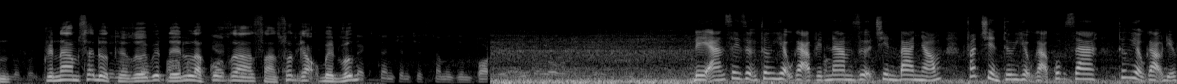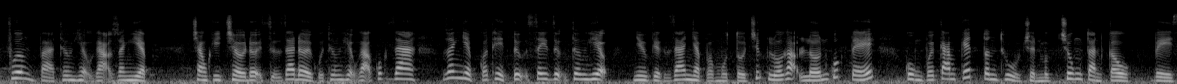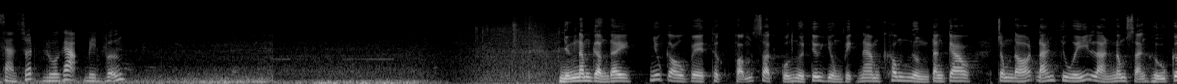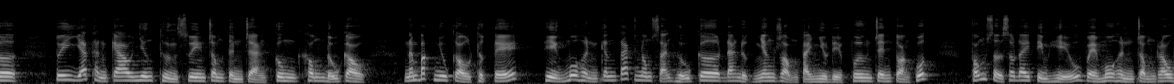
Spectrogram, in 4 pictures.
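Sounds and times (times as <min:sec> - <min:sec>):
low engine rumble: 0:04.9 - 0:28.0
faint steady high tone: 0:26.2 - 0:28.0.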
